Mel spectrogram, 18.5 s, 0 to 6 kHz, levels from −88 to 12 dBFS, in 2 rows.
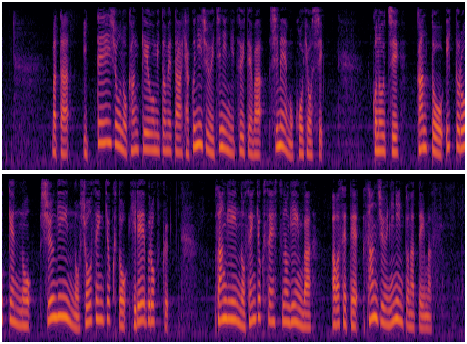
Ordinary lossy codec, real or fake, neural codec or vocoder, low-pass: MP3, 48 kbps; real; none; 5.4 kHz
